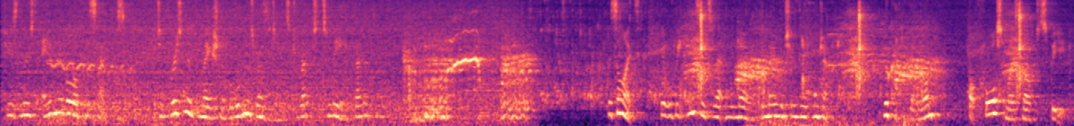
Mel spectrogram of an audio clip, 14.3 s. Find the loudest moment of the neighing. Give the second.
6 s.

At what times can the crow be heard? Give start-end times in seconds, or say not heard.
8.6-13.8.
